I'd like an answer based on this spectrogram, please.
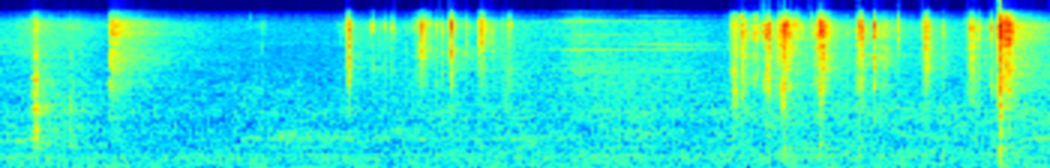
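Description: Small plastic construction-kit parts and their bolts clicking and clattering as they are handled and fastened together: a few scattered clicks, then a quick run of clicks in the second half, the sharpest near the end.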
